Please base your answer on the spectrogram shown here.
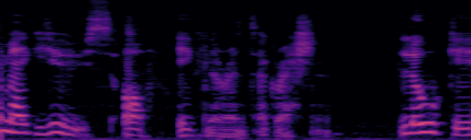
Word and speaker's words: Loki: use of ignorant aggression Loki whose name rhymes with loogie flame and who often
